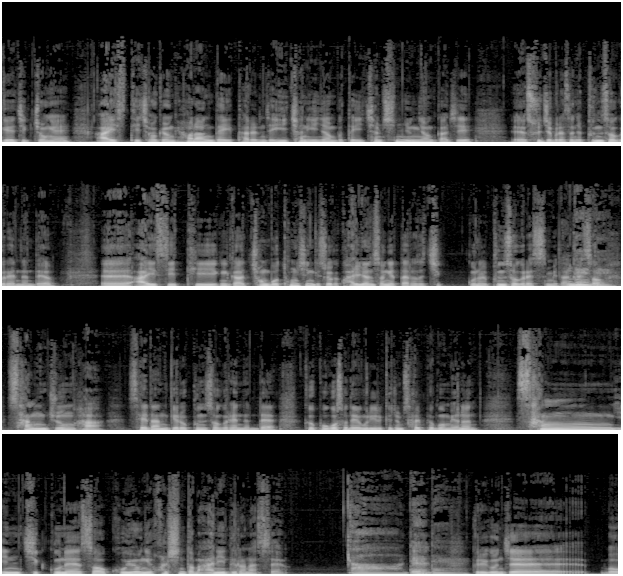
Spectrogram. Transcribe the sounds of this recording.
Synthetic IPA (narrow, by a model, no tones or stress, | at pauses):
ɡe̞t͡ɕik̚t͡ɕ͈oŋe̞a̰isʰɯ̥tʰit͡ɕʌɡjoŋçjʌnaŋde̞itʰaɾɯind͡ʑe̞it͡ɕʰʌniɲʌnbutʰʌit͡ɕʰʌmɕʰimɲuŋɲʌnk͈ad͡ʑiḛsʰud͡ʑibɯɾɦe̞sʰʌiɲd͡ʑe̞punsʰʌɡɯɭhenːɯnde̞jo | a̰is͈itʰikɯɲik͈at͡ɕʌŋbotʰoŋɕʰinɡisʰuɭɡakwaʎːʌns͈ʰʌŋe̞t͈aɾasʰʌt͡ɕik̚k͈unɯɭpunsʰʌɡɯɭhe̞s͈ɯmɲida̰kkɯɾesʰʌsʰaŋd͡ʑuŋha̰ | sʰe̞danɡe̞ɾopunsʰʌɡɯɭhe̞nːɯnde̞kɯpoɡosʰʌne̞joŋɯɾiɾʌkʰet͡ɕomsʰaɭpʰjʌbomjʌnɯnsʰaŋint͡ɕik̚k͈une̞sʰʌkojoŋiɸwʌɭɕ͈indʌma̰ɲinɯɾʌna̰s͈ʌ̰jo̰ | aje̞̰kɯɾiɡoind͡ʑe̞ | mʌ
